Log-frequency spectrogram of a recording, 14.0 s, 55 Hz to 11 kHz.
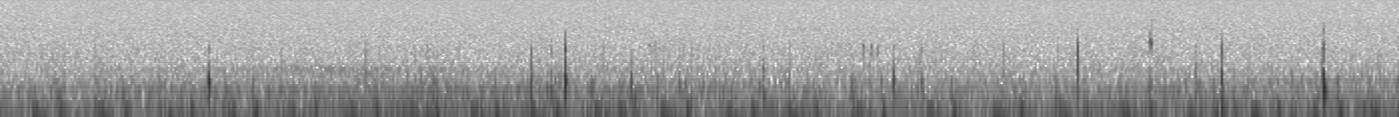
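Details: Belly recording while hot dogs are digested after the stomach was empty for 10 hours: low steady gurgling with scattered soft clicks and pops; bowel sounds (borborygmi).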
